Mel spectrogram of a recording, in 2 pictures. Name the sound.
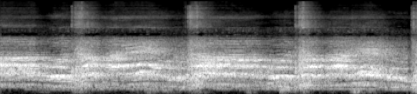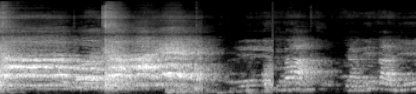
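classroom children clapping hands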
